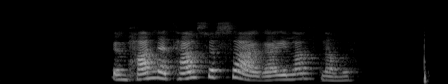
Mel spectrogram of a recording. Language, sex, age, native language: Icelandic, female, 30-39, Icelandic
